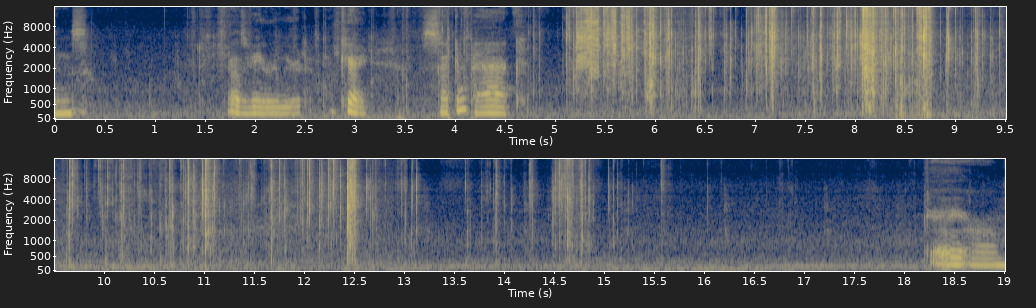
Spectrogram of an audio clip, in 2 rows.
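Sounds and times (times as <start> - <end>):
foil pack tearing and crinkling: 4.8 - 13.2.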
